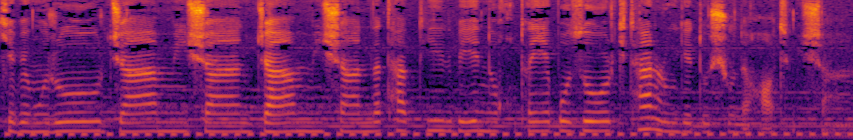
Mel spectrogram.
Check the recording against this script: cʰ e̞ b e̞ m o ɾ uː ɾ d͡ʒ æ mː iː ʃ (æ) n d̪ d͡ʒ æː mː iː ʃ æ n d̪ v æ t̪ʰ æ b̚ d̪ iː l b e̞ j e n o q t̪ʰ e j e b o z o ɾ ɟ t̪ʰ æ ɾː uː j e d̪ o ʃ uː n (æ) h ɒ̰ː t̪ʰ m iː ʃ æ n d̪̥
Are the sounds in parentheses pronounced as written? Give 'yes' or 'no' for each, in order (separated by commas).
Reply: yes, no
